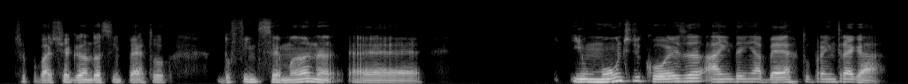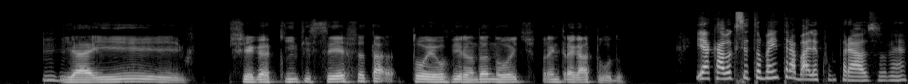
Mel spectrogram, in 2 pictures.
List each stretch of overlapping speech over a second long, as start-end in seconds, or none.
none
